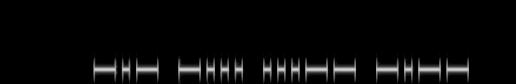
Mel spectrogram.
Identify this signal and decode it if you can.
Morse code, heard as a keyed tone, about 17 wpm, 700 Hz. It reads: KB3Y
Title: USA Call Signs - 4 Characters - Repeated 3x - 17wpm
